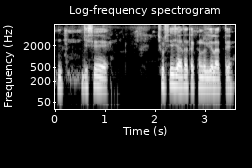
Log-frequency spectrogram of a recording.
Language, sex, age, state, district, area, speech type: Hindi, male, 30-45, Uttar Pradesh, Jaunpur, rural, spontaneous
